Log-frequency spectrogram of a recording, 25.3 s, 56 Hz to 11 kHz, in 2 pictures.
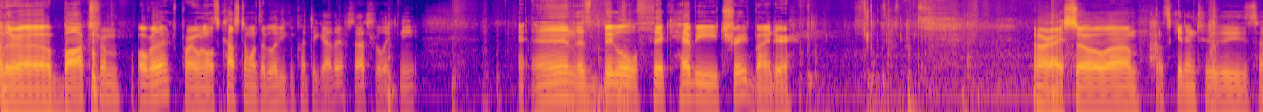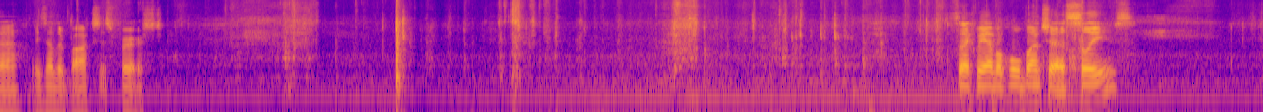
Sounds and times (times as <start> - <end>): Speech: 0.0 - 4.2, 5.2 - 8.0, 10.3 - 14.3, 22.2 - 24.0
Inside, small room: 0.0 - 25.2.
